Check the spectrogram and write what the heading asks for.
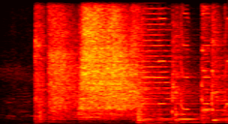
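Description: A scene-change sound effect: a sharp hit about a third of a second in, then a bright, noisy swish lasting about a second, leading into background music with held notes.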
